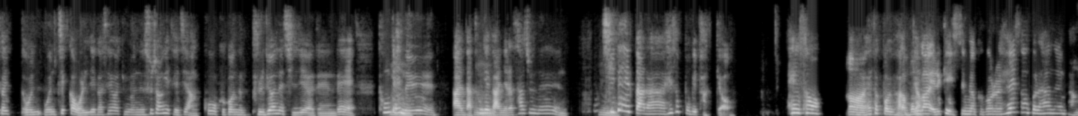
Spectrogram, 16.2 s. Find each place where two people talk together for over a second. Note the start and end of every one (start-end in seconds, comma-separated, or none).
none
